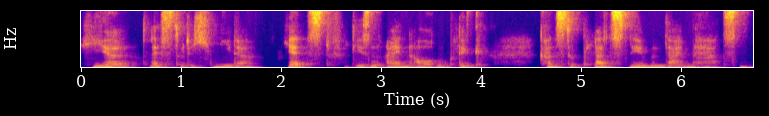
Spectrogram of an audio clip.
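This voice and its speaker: A woman speaks very slowly in a fairly low pitch, with a soothing, gentle tone that is dark, mellow and somewhat breathy. Her intonation is monotone and flat, with big swings in loudness. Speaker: coach and podcast host. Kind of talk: guided meditation. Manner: slow, soothing, gentle; calm, warm, soft-spoken.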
